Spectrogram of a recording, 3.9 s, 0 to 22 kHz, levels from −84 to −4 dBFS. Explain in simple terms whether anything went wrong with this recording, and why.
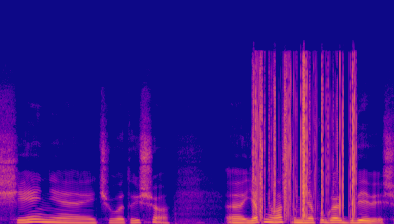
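Something did go wrong: from 2.53 to 3.57 s there's cable scratch noise, a rough, crackly rustling about as loud as the speech itself. It's likely a worn cable or connector being moved, so the contact keeps flickering and spits out bursts of noise.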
